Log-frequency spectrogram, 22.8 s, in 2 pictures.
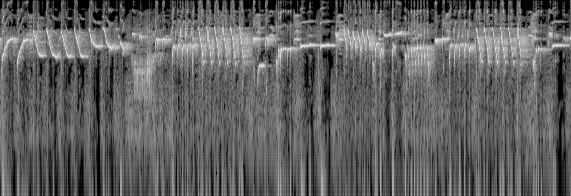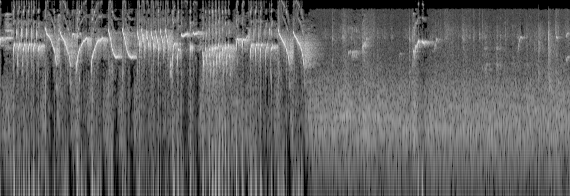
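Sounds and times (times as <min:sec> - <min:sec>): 
canary singing: 0:00.0 - 0:22.8.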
